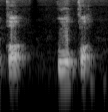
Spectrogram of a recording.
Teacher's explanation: kita tahu dia keluar dari pada pangkal lidah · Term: huruf qaf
